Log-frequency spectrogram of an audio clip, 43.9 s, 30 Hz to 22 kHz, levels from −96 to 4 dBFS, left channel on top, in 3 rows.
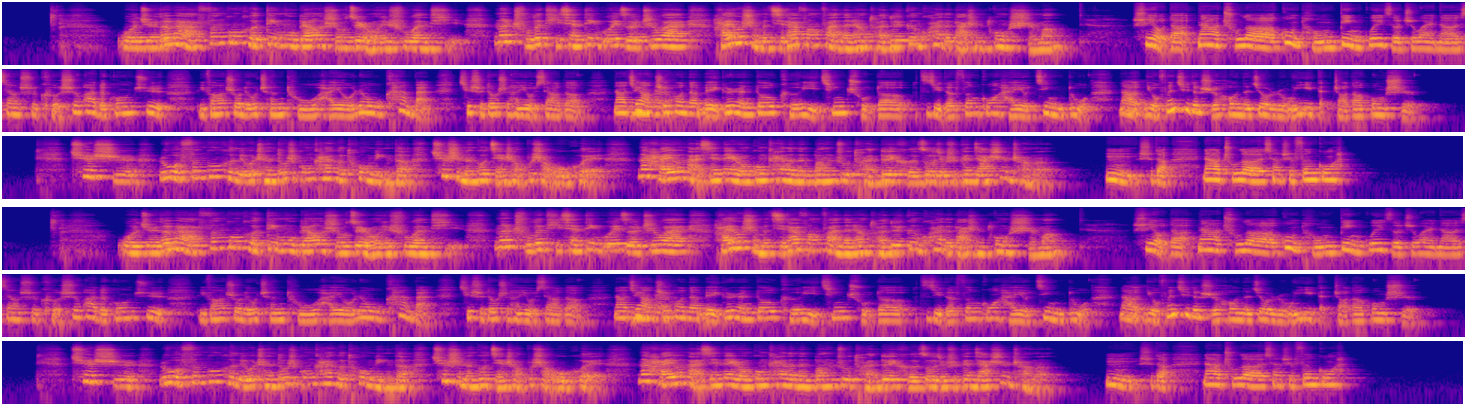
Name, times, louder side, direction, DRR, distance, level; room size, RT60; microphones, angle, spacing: voice 1, 0.6-10.6 20.9-21.3 25.8-26.0 29.6-39.7, equal, 80° left, -6 dB, 0.9 m, -20 dB
voice 2, 11.3-20.4 20.7-28.7 40.3-42.6, left 3 dB, 25° left, 8 dB, 0.3 m, -21 dB
3.0 x 2.5 x 2.2 m, 0.43 s
head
